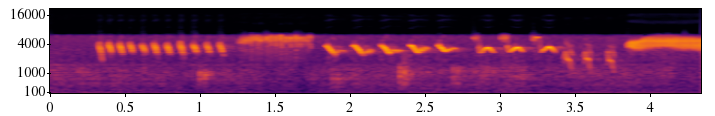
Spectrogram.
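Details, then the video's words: Lively Eurasian siskin song opening with a rapid ticking series, then a brief buzz, a run of twanging up-and-down twittered notes, and a drawn-out wheezy buzz at the end. "iskete kusu sesi"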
